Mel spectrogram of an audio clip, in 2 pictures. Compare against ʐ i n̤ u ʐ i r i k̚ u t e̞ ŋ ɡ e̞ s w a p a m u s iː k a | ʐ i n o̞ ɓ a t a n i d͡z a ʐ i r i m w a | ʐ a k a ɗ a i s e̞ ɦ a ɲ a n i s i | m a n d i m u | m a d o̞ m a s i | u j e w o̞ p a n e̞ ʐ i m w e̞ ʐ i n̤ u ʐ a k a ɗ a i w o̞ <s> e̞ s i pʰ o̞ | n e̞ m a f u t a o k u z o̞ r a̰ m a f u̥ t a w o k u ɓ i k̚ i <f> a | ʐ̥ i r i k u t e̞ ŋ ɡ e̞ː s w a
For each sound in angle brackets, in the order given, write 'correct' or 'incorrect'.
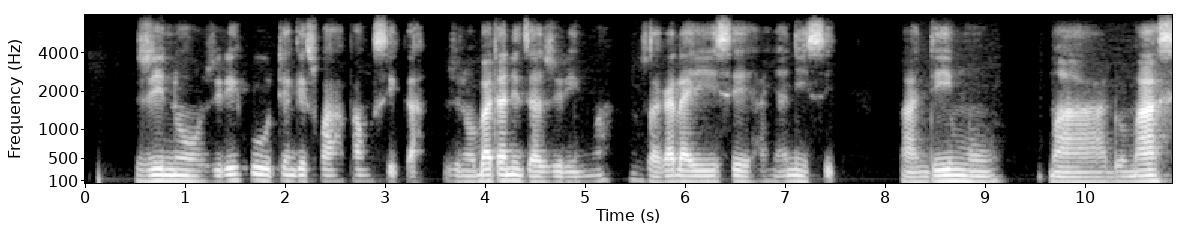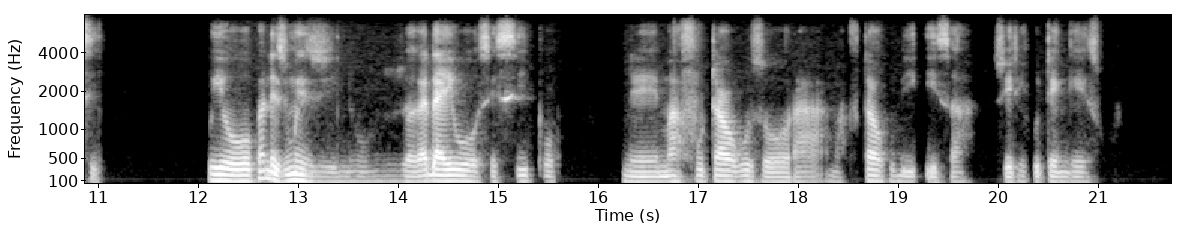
correct, incorrect

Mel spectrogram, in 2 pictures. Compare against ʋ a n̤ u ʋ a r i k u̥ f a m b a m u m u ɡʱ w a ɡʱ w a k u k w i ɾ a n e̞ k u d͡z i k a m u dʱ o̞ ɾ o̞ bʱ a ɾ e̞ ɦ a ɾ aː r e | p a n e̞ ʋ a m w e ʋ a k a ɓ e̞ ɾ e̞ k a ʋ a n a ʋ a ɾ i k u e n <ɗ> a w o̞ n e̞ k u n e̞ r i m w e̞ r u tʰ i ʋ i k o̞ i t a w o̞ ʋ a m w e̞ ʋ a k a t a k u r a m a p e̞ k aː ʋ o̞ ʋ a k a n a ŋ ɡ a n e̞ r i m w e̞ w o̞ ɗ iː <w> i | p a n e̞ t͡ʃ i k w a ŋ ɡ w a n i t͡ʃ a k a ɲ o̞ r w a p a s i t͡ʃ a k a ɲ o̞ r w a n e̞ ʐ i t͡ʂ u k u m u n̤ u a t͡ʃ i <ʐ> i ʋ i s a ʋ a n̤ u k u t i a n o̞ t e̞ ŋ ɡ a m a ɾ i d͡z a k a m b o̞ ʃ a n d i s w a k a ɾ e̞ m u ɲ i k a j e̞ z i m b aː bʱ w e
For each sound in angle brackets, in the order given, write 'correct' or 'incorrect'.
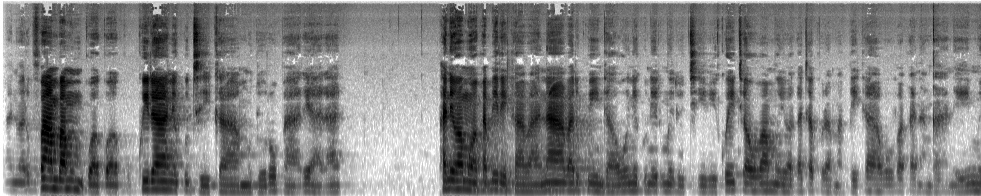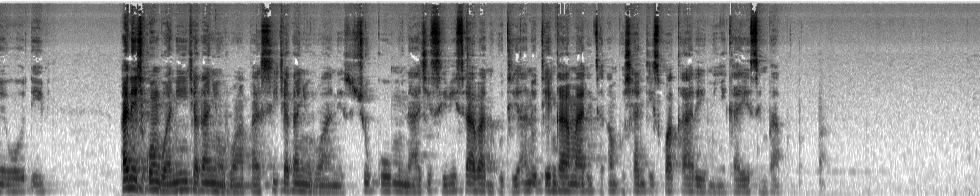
incorrect, incorrect, incorrect

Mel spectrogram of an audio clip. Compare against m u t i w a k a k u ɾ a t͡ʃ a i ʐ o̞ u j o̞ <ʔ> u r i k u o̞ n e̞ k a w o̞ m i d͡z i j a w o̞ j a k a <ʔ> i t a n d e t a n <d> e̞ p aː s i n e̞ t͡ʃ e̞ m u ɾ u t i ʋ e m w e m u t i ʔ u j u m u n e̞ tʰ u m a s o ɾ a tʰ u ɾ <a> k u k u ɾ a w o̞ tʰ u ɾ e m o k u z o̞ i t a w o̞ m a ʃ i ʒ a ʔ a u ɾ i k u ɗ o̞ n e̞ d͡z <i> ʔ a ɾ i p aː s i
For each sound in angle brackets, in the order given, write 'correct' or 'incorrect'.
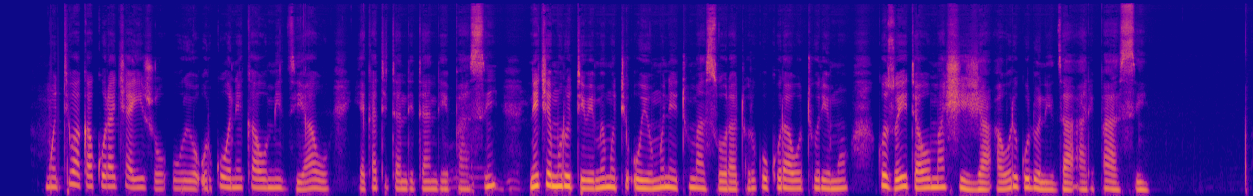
correct, incorrect, correct, incorrect, incorrect

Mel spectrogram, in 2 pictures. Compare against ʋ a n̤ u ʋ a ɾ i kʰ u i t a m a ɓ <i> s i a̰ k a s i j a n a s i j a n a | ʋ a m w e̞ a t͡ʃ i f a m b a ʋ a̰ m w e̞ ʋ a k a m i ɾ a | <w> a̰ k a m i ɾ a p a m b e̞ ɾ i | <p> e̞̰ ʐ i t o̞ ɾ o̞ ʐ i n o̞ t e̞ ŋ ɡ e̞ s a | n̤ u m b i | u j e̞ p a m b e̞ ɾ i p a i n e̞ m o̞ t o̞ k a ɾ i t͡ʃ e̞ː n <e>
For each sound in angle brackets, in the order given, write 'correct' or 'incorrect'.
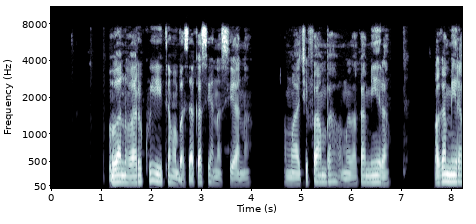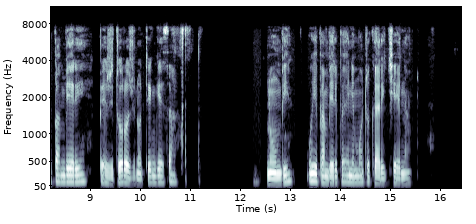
incorrect, incorrect, correct, incorrect

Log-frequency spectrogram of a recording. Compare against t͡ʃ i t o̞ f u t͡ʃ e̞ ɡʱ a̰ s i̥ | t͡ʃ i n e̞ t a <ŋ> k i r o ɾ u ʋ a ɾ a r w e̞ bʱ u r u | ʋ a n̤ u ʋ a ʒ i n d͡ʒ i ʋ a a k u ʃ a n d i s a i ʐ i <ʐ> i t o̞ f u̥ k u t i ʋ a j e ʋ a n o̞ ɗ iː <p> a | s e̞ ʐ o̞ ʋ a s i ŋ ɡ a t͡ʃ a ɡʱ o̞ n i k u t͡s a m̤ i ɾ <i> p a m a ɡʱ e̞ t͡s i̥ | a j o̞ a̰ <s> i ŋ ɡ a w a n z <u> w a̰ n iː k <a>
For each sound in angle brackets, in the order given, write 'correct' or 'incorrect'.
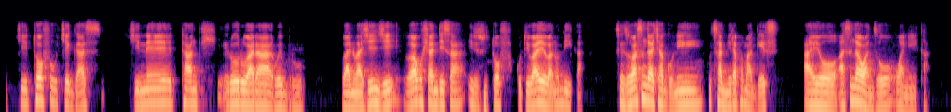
correct, correct, incorrect, incorrect, correct, incorrect, correct

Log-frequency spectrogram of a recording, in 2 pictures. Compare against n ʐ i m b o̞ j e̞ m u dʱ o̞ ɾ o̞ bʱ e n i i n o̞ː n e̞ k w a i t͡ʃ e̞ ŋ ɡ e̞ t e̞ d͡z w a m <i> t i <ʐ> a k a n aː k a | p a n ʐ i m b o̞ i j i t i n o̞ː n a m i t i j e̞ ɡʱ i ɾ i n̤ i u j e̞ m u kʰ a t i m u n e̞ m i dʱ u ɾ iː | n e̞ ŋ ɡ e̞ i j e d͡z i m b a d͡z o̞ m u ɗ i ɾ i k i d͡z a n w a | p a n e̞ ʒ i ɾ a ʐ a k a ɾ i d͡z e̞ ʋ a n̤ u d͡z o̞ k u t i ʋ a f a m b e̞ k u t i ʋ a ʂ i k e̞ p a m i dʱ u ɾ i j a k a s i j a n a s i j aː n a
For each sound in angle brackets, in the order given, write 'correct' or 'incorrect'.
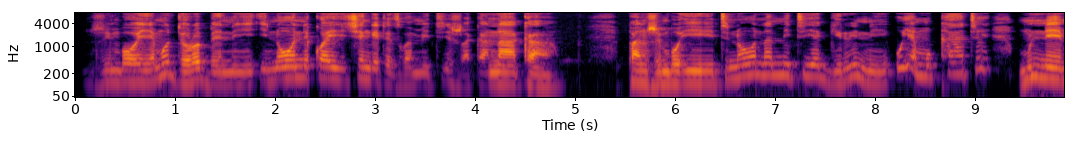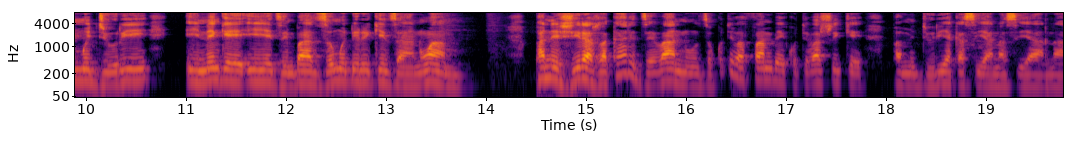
correct, correct

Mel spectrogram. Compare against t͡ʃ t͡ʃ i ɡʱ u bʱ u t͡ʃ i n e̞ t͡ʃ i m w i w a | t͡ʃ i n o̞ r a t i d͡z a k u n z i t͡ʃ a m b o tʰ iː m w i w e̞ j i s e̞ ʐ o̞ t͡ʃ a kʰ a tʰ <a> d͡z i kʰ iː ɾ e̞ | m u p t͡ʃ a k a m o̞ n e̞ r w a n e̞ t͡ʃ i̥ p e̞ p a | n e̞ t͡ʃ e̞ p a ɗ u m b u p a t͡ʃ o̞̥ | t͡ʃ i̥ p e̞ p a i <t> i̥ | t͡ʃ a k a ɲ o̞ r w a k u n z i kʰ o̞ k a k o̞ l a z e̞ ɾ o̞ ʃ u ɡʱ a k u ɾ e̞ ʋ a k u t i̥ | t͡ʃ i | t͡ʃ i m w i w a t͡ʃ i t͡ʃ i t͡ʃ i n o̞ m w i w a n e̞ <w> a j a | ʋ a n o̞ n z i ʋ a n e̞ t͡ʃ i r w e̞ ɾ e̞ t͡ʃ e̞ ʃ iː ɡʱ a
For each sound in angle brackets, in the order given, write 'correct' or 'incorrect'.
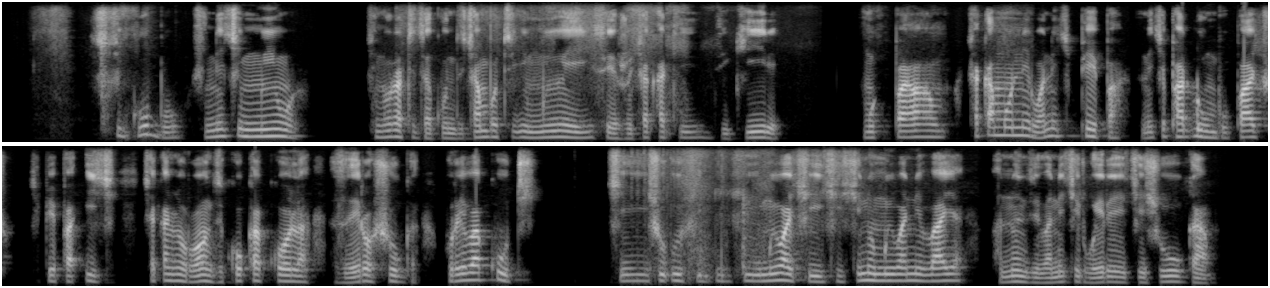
incorrect, incorrect, incorrect

